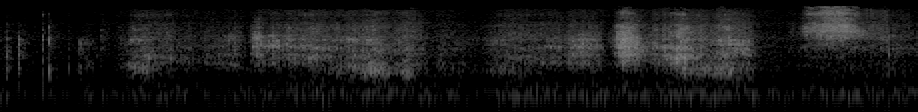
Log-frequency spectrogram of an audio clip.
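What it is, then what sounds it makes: Cardboard box. A kraft cardboard box printed with an orca is held upright while fingertips and nails tap and scratch its front face. A few quick, sharp taps open the clip, followed by longer bursts of dry, papery scratching that rise and fall, with brighter, hissier strokes near the end. The overall level stays quiet.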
